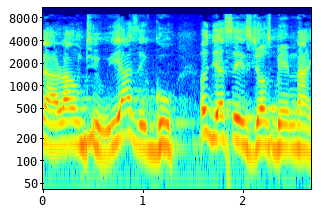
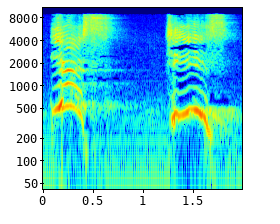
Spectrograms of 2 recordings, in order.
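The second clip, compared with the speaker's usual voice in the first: high emphatic yes; much slower than usual. Real, not acted. Preacher agrees wife is emotional.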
